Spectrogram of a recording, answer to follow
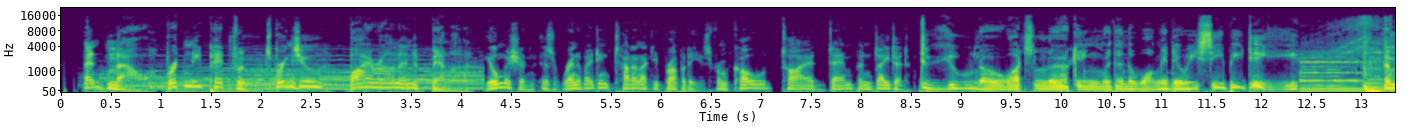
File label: Straight Reads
